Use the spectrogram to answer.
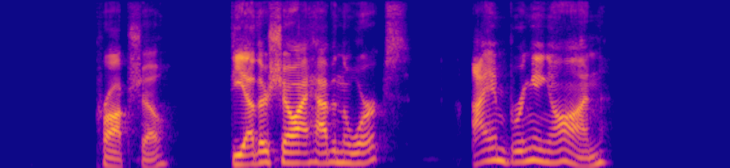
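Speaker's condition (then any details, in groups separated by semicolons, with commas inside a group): No condition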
